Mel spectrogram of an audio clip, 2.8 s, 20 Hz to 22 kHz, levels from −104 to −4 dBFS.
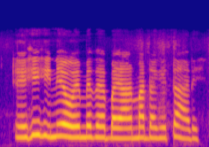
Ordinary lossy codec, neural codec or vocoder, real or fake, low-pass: none; none; real; 9.9 kHz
